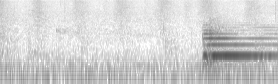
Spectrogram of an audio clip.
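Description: A single piano note struck about one and a half seconds in and left ringing: the starting pitch given to the choir before they sing.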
